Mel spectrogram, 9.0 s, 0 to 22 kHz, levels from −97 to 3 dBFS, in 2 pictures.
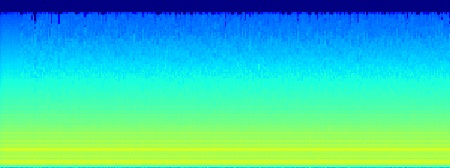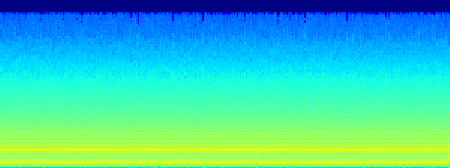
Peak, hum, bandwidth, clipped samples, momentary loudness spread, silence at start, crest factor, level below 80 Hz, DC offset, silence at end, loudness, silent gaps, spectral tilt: -16 dBFS; none; 17 kHz; under 0.1%; 0 LU; 0 s; 16 dB; -70 dBFS; under 0.1%; 0 s; -32 LUFS; none; -5 dB/octave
